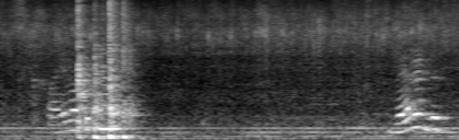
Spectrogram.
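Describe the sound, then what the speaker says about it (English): Pasta ingredients sizzle steadily in a hot pan, with a louder burst of frying as something is added, then a quieter crackle and a brief voice near the end. "Oh my god, it's sizzling."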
